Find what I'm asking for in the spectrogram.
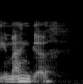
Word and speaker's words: Umaga: I thought you said Umaga. I'm like, oh, they picked Umaga. That's a pretty good pick. – Umaga is a good pick. No, because in our country, we pronounce it Umanga.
